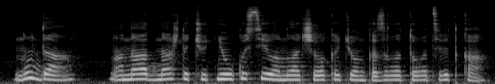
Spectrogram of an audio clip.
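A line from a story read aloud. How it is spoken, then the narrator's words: Gloomy remark. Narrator (Russian): мрачно подметила Пестрохвостая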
